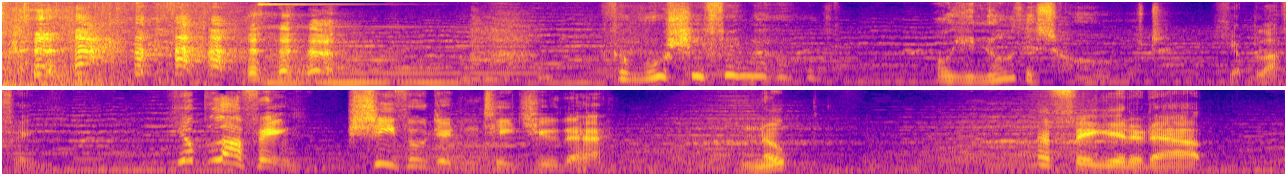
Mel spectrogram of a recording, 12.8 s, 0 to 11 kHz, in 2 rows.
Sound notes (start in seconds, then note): 2.3 gasps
